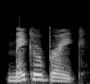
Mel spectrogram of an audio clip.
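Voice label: "make-or-break", American English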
